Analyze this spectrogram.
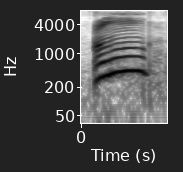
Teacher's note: अंग में नाक की सहायता लग रही है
